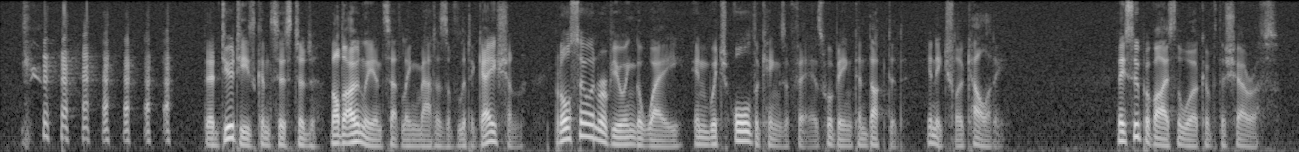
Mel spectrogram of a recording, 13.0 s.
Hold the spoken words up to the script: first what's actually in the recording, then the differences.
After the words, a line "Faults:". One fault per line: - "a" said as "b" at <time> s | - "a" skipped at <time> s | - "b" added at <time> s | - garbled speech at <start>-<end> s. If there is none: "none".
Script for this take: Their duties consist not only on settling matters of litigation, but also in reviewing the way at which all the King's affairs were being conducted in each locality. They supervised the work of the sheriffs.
Their duties consisted not only in settling matters of litigation, but also in reviewing the way in which all the King's affairs were being conducted in each locality. They supervised the work of the sheriffs.
Faults:
- "consist" said as "consisted" at 2.5 s
- "on" said as "in" at 3.7 s
- "at" said as "in" at 6.9 s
